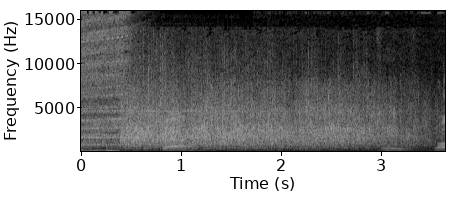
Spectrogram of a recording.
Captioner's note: audience clapping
